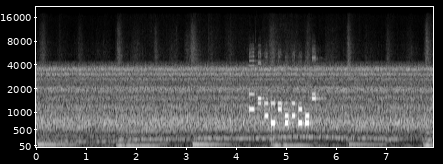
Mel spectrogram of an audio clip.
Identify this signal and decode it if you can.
Multi-frequency trunk signalling (R1, as on North American trunks), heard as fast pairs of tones, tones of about 70 ms, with phone line noise. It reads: KP 05461521 ST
